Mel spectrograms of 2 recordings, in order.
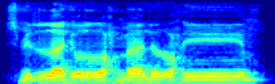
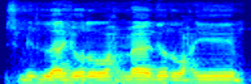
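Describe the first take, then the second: Both takes have the same delivery.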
